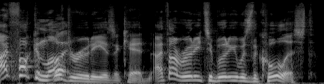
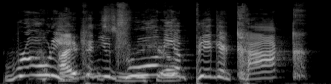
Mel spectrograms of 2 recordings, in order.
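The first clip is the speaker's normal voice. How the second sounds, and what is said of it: Exaggerated New York-New Jersey accent. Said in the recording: “they gave him a shitty New York accent ... I guess it was a New Jersey accent”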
